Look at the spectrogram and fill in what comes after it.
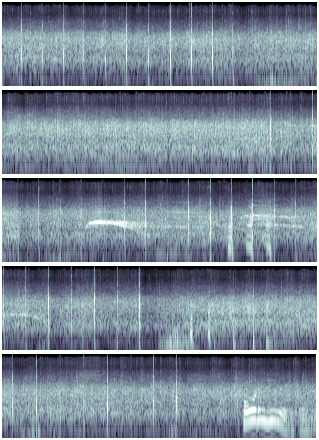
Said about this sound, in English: Could y'all welcome Wiley Couch to the platform?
